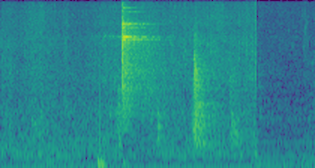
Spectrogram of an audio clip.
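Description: Steel tools being handled at a hydraulic bolt-tensioning jack on a large diesel engine's stud: a dull knock about a second in, then a sharp ringing metallic clink, and a fainter clink a second later.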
